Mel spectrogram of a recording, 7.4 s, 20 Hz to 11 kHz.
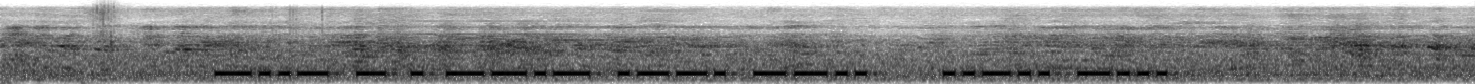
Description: Morse code (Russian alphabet), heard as a keyed tone, hand-sent with a straight key, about 25 wpm, 450 Hz, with radio static, a narrow filter, room echo and the noise of a crowd indoors. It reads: ЬТЕЩПЗ ЭБ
